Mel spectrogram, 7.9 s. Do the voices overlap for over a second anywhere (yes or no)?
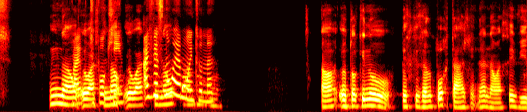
yes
